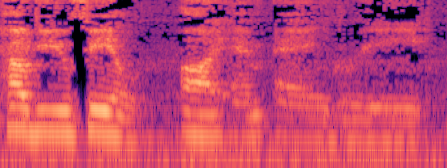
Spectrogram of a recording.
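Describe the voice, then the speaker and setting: At a very slow pace, a man does a put-on character voice over clear background noise. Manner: blunt, simple, naive, voicing plain emotions.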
